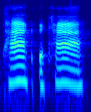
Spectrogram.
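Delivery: confident Boston accent, mouth wide open; Boston vowels with the corners of the mouth up. Shown as a demonstration. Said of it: "put the corners up to say Boston accent".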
